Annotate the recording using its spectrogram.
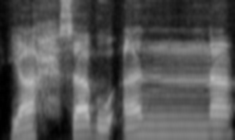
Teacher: نون کے اوپر شد ہے، غنہ کریں گے ، ان لمبا بھی کریں گے، یحسب ان مالہ اخلدہ، میم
